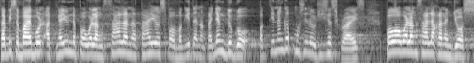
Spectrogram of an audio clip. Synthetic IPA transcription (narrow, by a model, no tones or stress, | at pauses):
saːbɪsɐbajbolʔɐt̪̚ŋɐjoŋnɐpɐwɐlaŋsaːlɐnɐt̪aːjo̞sɐ̥pɐmɐmɐɡiːt̪ɐnɐŋkɐɲːaŋd̪ʊɡo̞ʔpɐɡ̚t̪ɪnɐŋɡɐp̚mosɪlad͡ʒiːs̬ɐskɹajst̪ | pɐwawɐlaŋsaːlakɐnɐŋd͡ʒo̞s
